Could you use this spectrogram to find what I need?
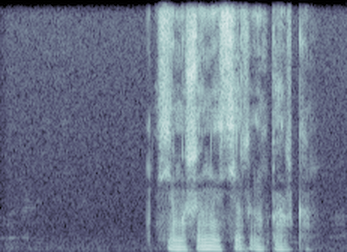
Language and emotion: Russian, neutral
